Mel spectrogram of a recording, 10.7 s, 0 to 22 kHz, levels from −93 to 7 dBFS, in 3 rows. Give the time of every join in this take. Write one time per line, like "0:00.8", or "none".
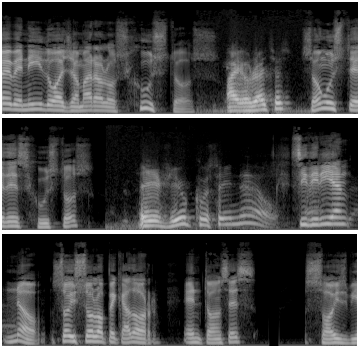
0:07.5
0:08.8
